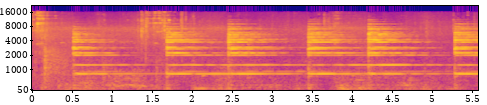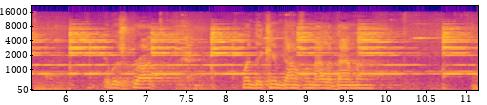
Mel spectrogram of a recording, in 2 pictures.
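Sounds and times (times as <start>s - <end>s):
original church bell brought from Alabama ringing: 0.0s - 11.1s
speech: 6.6s - 7.4s, 8.2s - 10.0s.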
